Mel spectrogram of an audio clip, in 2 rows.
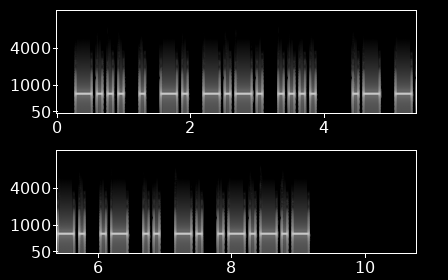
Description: Morse code, heard as a keyed tone, about 15 wpm, 700 Hz. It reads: BENCH AGAIN.
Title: Sentences from Top 1400 Words 15wpm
